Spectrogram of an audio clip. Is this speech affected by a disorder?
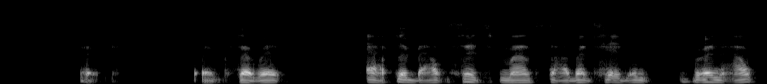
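Yes: speech impediment; pretty good speaker when comfortable.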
